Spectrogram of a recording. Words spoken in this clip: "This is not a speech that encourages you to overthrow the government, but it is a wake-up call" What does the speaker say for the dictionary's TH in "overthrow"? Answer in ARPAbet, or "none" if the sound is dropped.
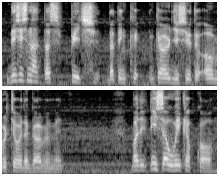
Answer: T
